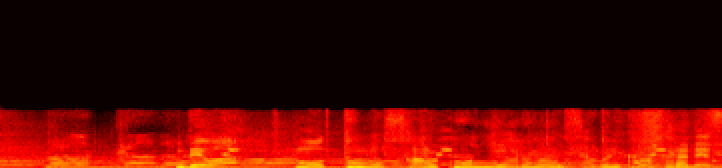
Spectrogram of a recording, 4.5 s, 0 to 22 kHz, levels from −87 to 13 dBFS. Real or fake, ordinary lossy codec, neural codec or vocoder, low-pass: fake; none; codec, 16 kHz, 6 kbps, DAC; none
